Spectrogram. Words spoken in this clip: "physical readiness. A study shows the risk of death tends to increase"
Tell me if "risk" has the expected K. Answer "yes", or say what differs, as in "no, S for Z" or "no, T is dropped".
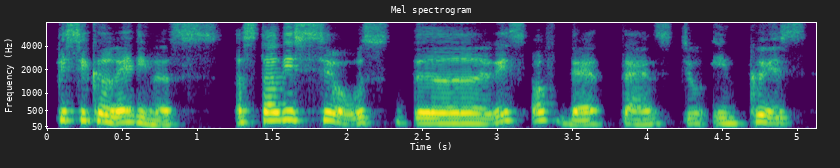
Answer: no, K is dropped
